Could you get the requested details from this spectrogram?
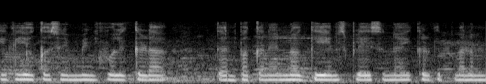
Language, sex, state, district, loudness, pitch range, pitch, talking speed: Telugu, female, Telangana, Nalgonda, -15 LUFS, 210-220 Hz, 210 Hz, 175 wpm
